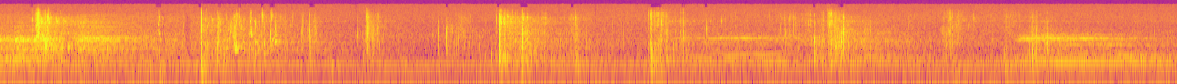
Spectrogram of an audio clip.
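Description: Footsteps climb a set of outdoor steps.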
